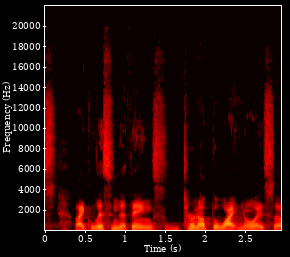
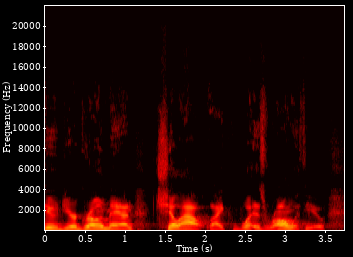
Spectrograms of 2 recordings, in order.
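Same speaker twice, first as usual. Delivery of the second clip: put-on unfriendly, curt tone. Retelling what a passenger in army fatigues said: imitating an unfriendly tone. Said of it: "he wasn't, like, doing it in a friendly way".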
